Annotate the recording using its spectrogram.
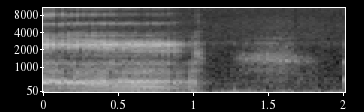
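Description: A person making a rough, drawn-out vocal sound, like a snore or grunt, falling in pitch and lasting about a second.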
